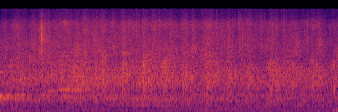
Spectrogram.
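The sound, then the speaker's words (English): Steady, dense applause from a large audience for mothers on Mother's Day, many hands clapping at once in a continuous wash of sound that holds at an even loudness throughout, with no voices standing out. “So let's give a round of applause for our mothers.”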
